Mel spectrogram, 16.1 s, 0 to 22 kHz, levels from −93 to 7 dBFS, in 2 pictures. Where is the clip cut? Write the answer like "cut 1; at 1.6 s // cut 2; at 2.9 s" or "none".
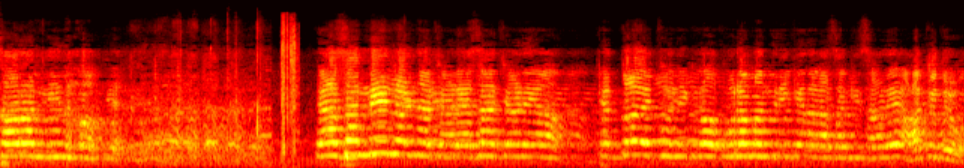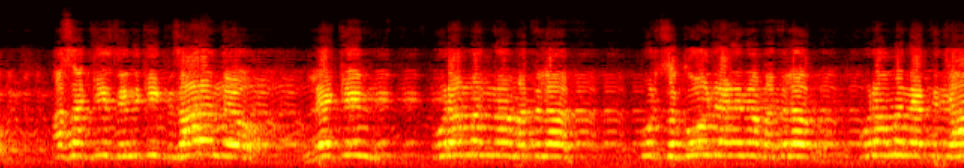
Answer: cut 1; at 2.4 s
